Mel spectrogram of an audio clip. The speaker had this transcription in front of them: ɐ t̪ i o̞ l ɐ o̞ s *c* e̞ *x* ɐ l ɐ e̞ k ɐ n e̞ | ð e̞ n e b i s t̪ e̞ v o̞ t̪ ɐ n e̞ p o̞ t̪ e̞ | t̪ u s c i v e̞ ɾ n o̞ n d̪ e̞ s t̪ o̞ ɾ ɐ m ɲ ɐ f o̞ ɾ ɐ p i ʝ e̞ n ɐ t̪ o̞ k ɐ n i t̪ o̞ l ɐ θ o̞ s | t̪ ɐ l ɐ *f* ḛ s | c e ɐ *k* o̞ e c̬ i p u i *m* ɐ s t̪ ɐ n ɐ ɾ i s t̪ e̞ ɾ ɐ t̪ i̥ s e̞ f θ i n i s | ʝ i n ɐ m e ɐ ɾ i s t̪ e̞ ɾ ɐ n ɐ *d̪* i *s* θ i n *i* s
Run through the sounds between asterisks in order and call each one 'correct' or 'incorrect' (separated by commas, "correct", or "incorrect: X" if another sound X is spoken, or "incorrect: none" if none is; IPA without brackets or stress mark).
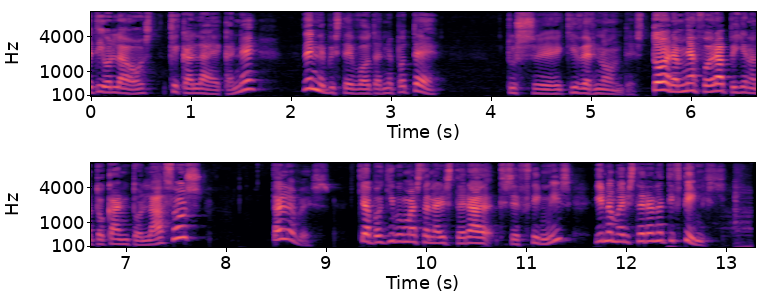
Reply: correct, incorrect: k, incorrect: v, incorrect: p, correct, incorrect: t̪, incorrect: f, correct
